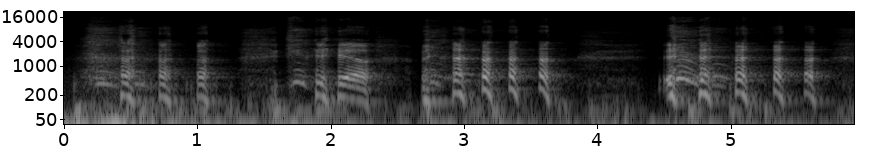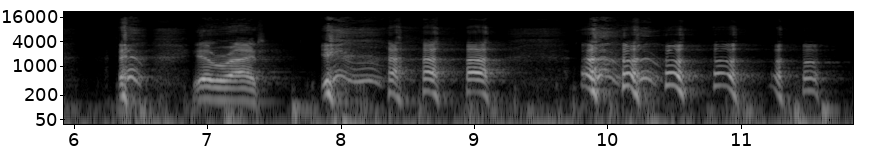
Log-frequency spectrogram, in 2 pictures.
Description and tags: Male laughter
A 34 year old guy laughing over a joke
